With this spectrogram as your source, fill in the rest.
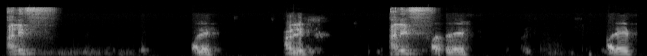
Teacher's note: আলিফটা মুখের খালি জায়গা থেকে উচ্চারণ করতে হবে এবং দ্রুত উচ্চারণ করতে হবে।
